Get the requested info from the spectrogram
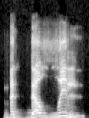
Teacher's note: Tapi lamnya itu jangan jadi lam tebal ya. Dia hanya perlu ditekan aja di lamnya bukan jadi tebal. Maddadzil. Macam kita bilang lam biasa cuman ditekan maddadzil.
